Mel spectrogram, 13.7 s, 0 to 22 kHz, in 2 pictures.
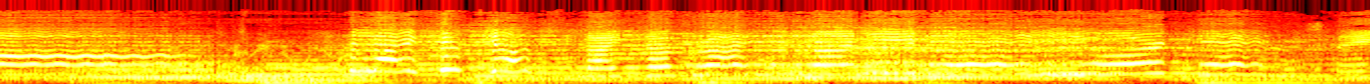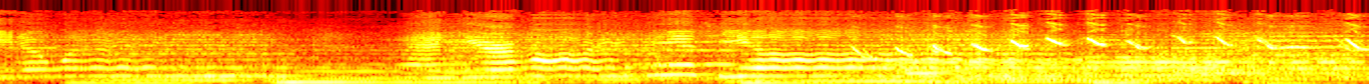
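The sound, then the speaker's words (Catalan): Bright bird chirps and tweets flutter over a lively orchestral melody, with quick rising twitters near the end, all clear; Snow White with the birds in the 1937 animated film Snow White and the Seven Dwarfs. “I la Blancaneu amb els ocells del mas es rius, per molt què?”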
